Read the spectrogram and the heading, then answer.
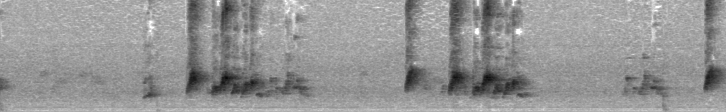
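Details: Fighting red-whiskered bulbul singing in a competitive duel, used as a lure to prompt singing: clusters of quick liquid warbles and high clicks, each burst lasting about a second, with gaps between, low background hum.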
